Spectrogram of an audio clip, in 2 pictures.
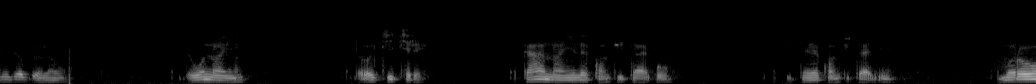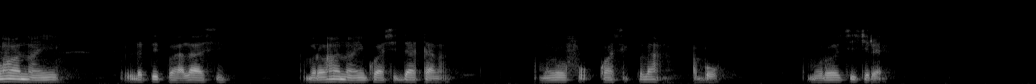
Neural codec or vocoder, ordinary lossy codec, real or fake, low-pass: none; Opus, 24 kbps; real; 5.4 kHz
